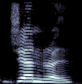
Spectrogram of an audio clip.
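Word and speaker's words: general: लेकिन अगर हम बोले जनरल, क्या हम बोले जनरल, जी के बाद आपको ई नजर आ रहा है ना, तो हम इसे प्रोनाउंस करेंगे जनरल, हम बोलेंगे जौ में प्रोनाउंस करेंगे।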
